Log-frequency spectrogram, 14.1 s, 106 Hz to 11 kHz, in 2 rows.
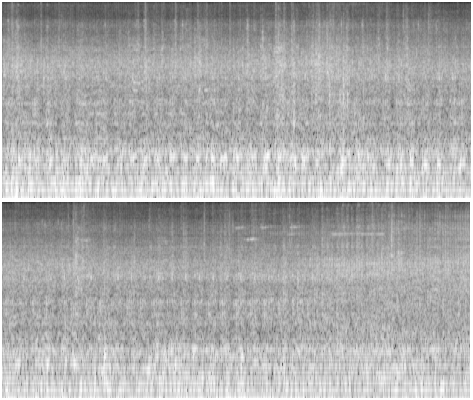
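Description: Scania CN113CLB city bus heard from inside the passenger cabin: its diesel engine runs with a steady low drone, mixed with road noise and scattered light rattles.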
